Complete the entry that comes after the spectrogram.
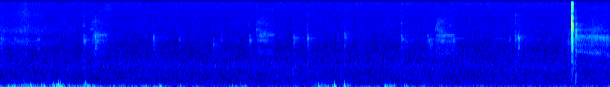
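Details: Several male Red-winged Blackbirds in a backyard give short, harsh territorial chuck calls to warn off other males as they seek territories and females, scattered every second or so, over a low wind rumble, with one sharp click near the end.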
